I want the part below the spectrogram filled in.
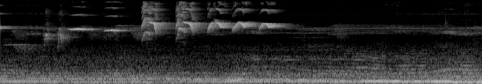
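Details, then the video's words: White-throated flycatcher giving a few short high chips, then a quick run of bright warbled notes descending slightly, fading into steady low background noise. "sikatan kerongkongan putih"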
